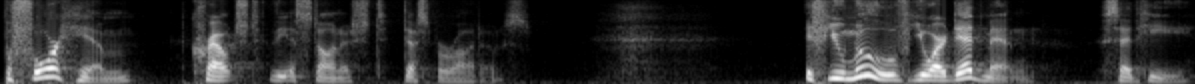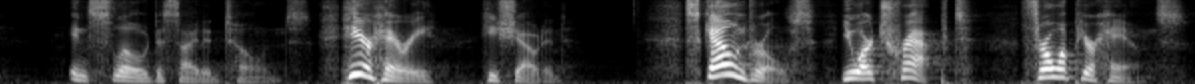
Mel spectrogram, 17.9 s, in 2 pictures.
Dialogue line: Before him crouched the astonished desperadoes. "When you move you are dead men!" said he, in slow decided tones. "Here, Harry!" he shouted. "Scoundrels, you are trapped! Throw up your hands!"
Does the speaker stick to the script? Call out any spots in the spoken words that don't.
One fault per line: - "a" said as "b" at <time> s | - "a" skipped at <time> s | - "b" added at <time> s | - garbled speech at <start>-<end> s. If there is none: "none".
- "When" said as "If" at 6.0 s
